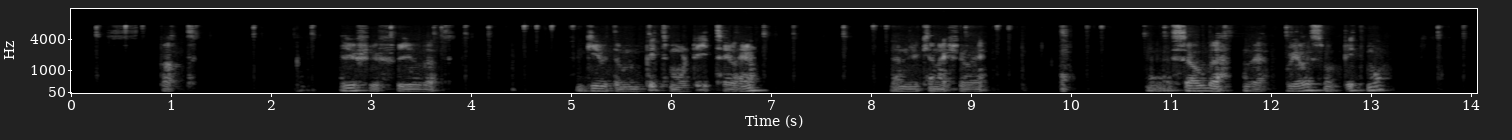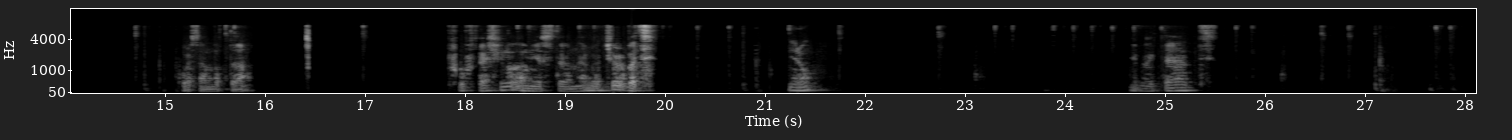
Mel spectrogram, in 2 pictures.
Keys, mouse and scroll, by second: 0.5 middle click, 1.2 click, 2.4 ctrl+z, 2.4 click, 3.6 click, 3.9 click, 4.5 shift+middle click, 4.9 middle click, 5.7-6.9 drag, 7.2 click, 8.0 middle click, 8.5 click, 9.2 middle click, 9.6 ctrl+z, 9.7 ctrl+z, 10.1 middle click, 10.7 click, 11.5-12.1 scroll up 1, 12.3 ctrl+z, 12.5-13.6 drag, 13.8-14.7 scroll up 1, 14.9 ctrl+z, 15.6 click, 16.9 middle click, 17.9 click, 17.9 c, 18.5 middle click, 19.1 middle click, 19.8 middle click, 20.2 middle click, 21.0 ctrl+z, 21.7-22.7 drag, 23.2 middle click, 23.8 middle click, 23.8 c, 24.2 middle click, 24.7 middle click, 25.6 middle click, 26.5 click, 27.1 ctrl+z, 27.6 shift+middle click.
